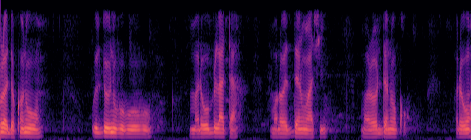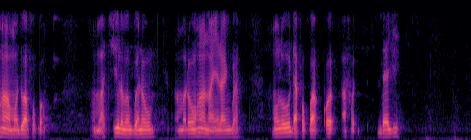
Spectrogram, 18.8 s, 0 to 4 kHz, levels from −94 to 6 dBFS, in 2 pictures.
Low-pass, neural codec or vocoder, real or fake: 3.6 kHz; none; real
